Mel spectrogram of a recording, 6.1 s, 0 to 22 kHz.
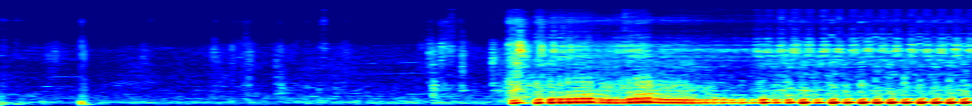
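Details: Yamaha Vega ZR / Jupiter Z Robot motorcycle, unused a year and a half, after clutch rework with 4 springs, fresh oil, fuel and a new cable: quiet, then catches into crisp, regular putter after a short rev; normal start and idle.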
